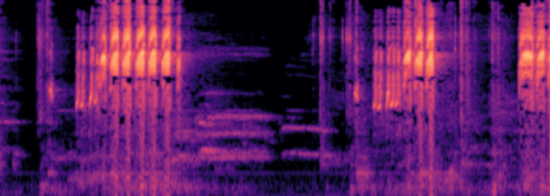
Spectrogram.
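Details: Continuously singing Sunda bush warbler, ngebren style: repeated bursts of about eight rapid, high, pulsed notes, each phrase lasting about a second, separated by brief pauses with faint lower whistles.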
